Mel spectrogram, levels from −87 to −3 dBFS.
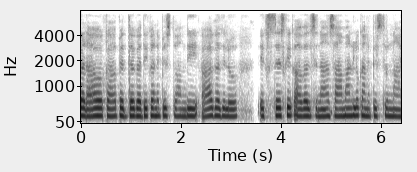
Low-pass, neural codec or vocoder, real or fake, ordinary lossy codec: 7.2 kHz; vocoder, 44.1 kHz, 80 mel bands, Vocos; fake; AAC, 32 kbps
